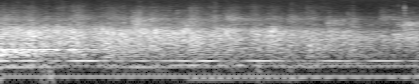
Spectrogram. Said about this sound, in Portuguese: Se você crê nisso, isso, aplauda o Senhor e dê glória a Deus agora.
